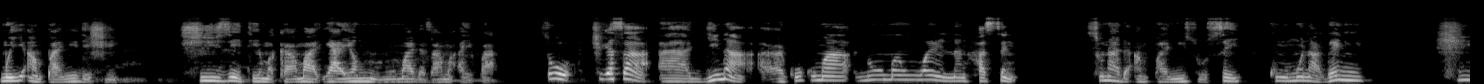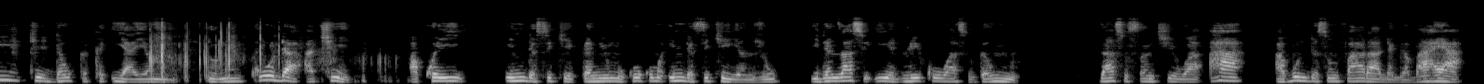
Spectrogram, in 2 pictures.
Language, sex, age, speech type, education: Hausa, male, 30-45, spontaneous, tertiary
